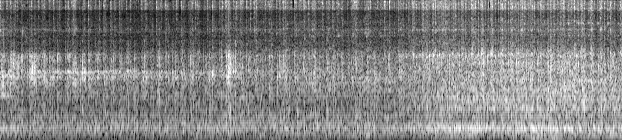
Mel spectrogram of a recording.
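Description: Electric hand mixer running steadily, its wire beaters whisking whipping cream and sugar in a glass bowl; the motor gets slightly louder about four seconds in.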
